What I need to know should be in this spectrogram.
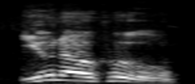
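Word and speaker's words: Yeenoghu: is you know who well that is apparently how it's actually pronounced by the way you know who no really that's his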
